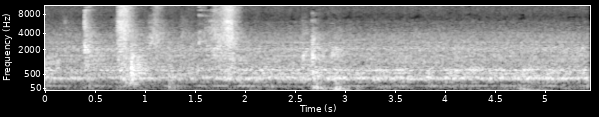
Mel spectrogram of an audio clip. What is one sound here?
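Many printer motors hum and whir steadily.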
